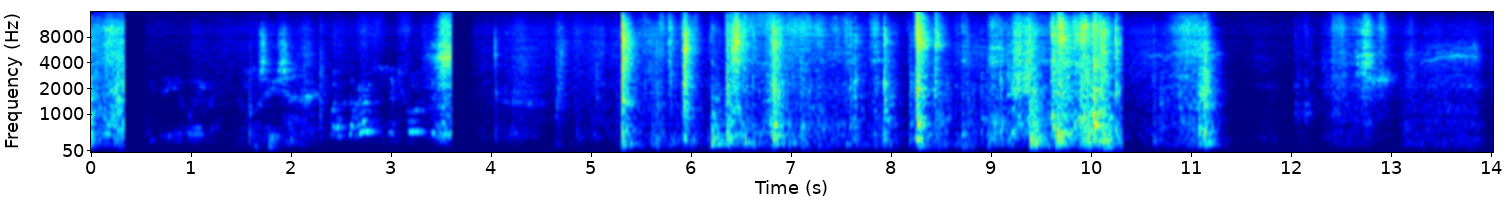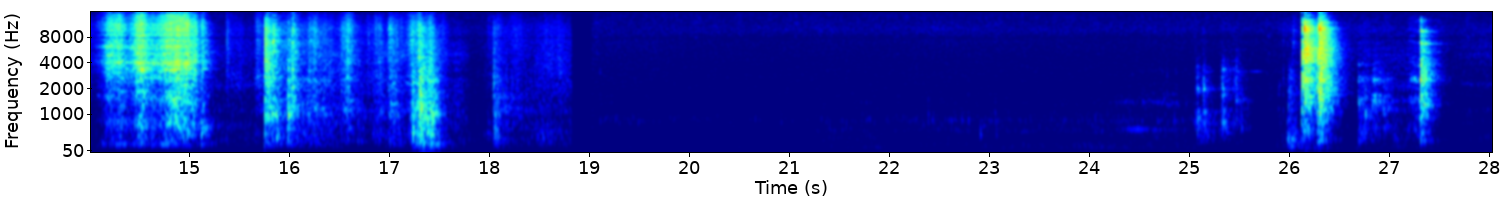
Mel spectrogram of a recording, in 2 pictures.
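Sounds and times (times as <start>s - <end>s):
computer parts clattering: 5.8s - 10.4s.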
